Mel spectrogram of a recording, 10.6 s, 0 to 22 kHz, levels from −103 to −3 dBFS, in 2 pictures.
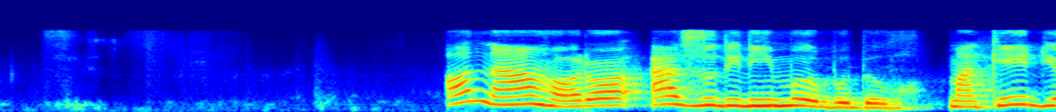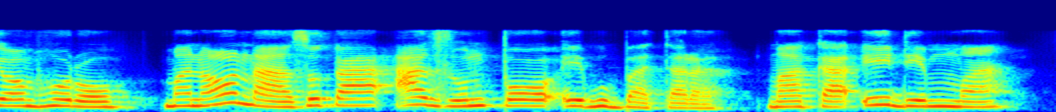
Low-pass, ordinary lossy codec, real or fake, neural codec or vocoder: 7.2 kHz; none; fake; codec, 16 kHz, 1 kbps, X-Codec, HuBERT features, trained on LibriSpeech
